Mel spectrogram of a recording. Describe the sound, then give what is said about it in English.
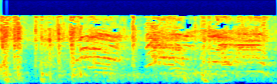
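A few sharp, loud wooden cracks and thuds as the front propeller of a plane is smashed break through steady voices and crowd murmur that continue underneath. “Now I'm going to smash that front propeller.”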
